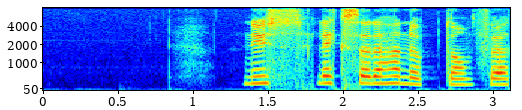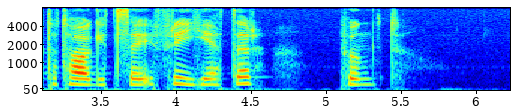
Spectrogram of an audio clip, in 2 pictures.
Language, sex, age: Swedish, female, 21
